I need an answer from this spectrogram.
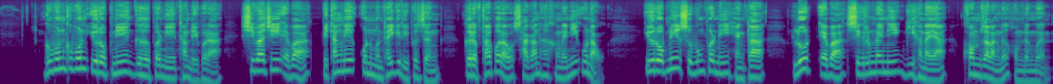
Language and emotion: Bodo, neutral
